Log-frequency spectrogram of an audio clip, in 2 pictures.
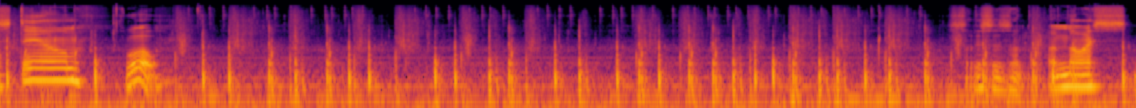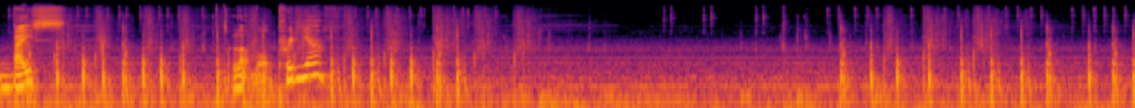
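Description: Footsteps tap steadily on a hard floor.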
